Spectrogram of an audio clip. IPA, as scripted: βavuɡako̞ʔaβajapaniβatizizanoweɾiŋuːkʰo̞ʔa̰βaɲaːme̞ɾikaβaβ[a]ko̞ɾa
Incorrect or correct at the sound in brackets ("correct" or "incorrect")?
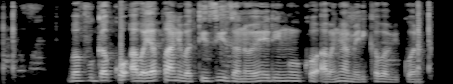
incorrect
